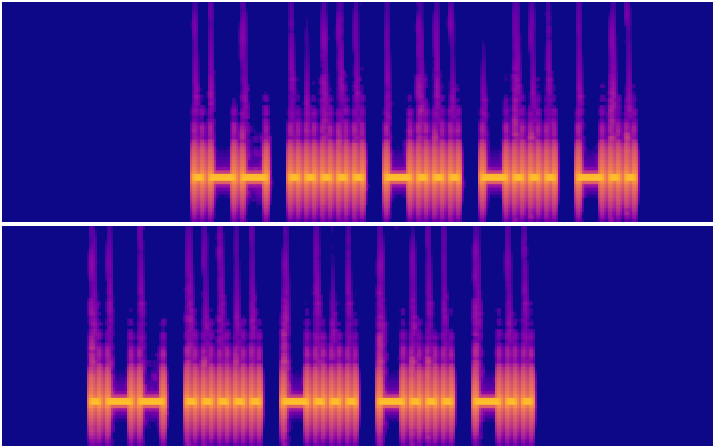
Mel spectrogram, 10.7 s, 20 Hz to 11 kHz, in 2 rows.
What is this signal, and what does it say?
Morse code, heard as a keyed tone, about 20 wpm, 700 Hz. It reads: W5BBD W5BBD
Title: USA Call Signs - 5 Characters - Repeated 2x - 20wpm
